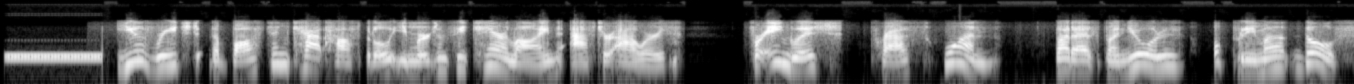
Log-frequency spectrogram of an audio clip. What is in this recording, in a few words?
IVR SPEED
